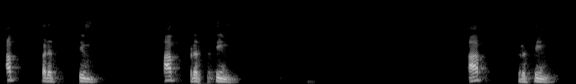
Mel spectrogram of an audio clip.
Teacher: प्र के आग्रह से आ जो है वो गुरु हो गया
